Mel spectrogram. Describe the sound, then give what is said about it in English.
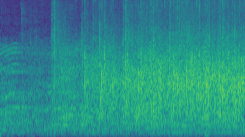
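A crowd applauds the speaker, many hands clapping in a dense, steady patter that swells slightly and holds for a couple of seconds, moderately loud with no voices standing out. “You see, you are clapping for me.”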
